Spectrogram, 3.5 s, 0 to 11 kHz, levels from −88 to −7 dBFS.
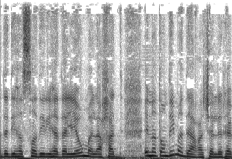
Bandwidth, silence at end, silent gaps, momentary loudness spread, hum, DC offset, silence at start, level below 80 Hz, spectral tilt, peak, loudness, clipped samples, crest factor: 11 kHz; 0 s; none; 3 LU; none; under 0.1%; 0 s; -30 dBFS; -5 dB/octave; -8 dBFS; -20 LUFS; under 0.1%; 12 dB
